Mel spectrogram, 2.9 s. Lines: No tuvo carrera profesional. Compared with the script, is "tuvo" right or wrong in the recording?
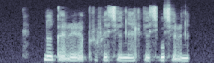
wrong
